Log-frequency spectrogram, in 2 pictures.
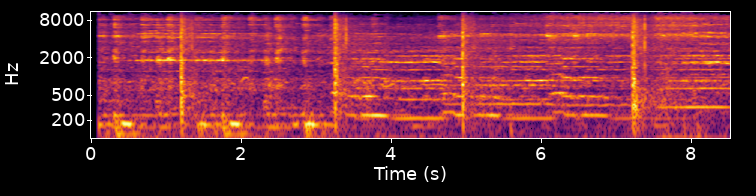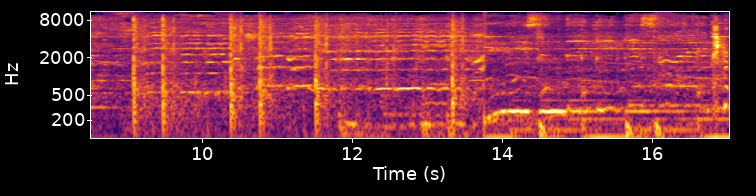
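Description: Firecrackers crack repeatedly at a nighttime celebration beside a dance program, sharp irregular bangs popping over a steady backdrop of music and festive noise.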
